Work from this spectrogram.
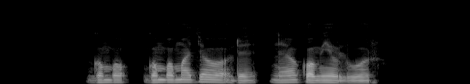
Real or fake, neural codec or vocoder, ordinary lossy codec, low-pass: real; none; none; 7.2 kHz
